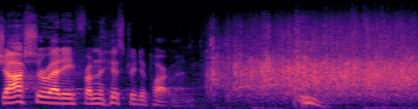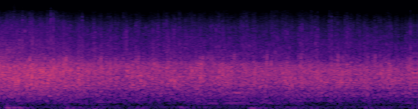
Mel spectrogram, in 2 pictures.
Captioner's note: applause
